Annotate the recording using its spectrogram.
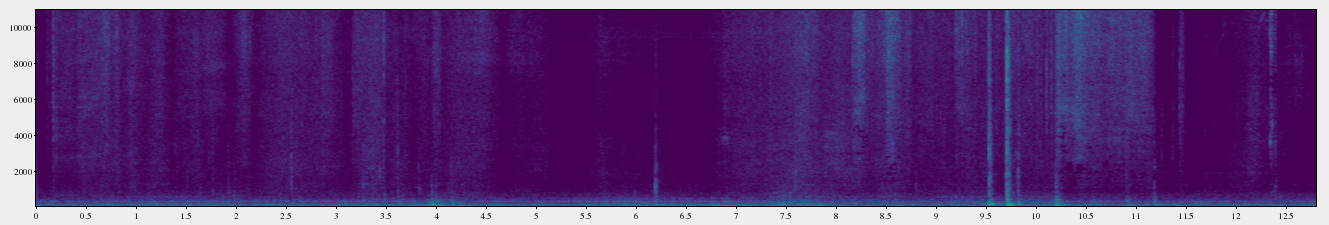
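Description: A car's engine running at low speed, heard from inside the cabin as the car is reversed a short way in a parking lot. The rumble is steady, with a couple of brief knocks about ten seconds in.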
